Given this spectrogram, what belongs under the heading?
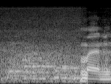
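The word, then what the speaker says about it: مَن: inna sesungguhnya man atau min tadi bacanya man. Kenapa dibaca man? Sana setelahnya fi'il. Karena kalau setelahnya isim dibaca apa? Min.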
